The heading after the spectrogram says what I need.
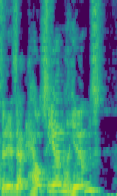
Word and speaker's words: Halcyon Hymns: How do you pronounce it? Is that Halcyon Hymns? Halcyon Hymns.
